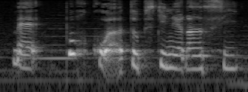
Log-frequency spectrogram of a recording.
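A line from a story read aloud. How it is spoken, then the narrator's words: Wardrobe exclaiming. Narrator (French): s'exclama alors l'armoire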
